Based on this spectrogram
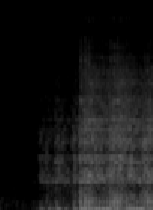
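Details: Two-wheeler that wouldn't start, after reconnecting the spark plug cable: a few cranking pulses, then the engine catches and settles into a steady, even idle with no knocks.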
